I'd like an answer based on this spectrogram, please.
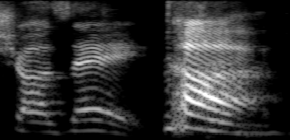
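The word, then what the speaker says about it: Chasez: And it's pronounced chaise. JC, as in, please call me. In sync.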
